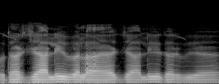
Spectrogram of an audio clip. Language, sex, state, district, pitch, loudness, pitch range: Hindi, male, Jharkhand, Deoghar, 110 Hz, -19 LUFS, 110-115 Hz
